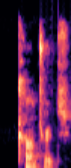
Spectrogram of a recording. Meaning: The package consisting of the bullet, primer, and casing containing gunpowder; a round of ammunition
- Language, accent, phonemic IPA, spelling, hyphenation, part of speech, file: English, Southern England, /ˈkɑːtɹɪd͡ʒ/, cartridge, car‧tridge, noun, LL-Q1860 (eng)-cartridge.wav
